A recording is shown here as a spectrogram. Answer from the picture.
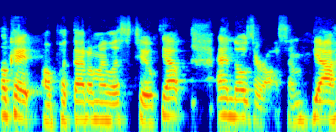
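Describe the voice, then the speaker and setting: A woman talks at a medium pitch with a Canadian accent, her intonation monotone and flat. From Canada. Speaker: reality TV personality. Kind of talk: casual chat. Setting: video call.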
